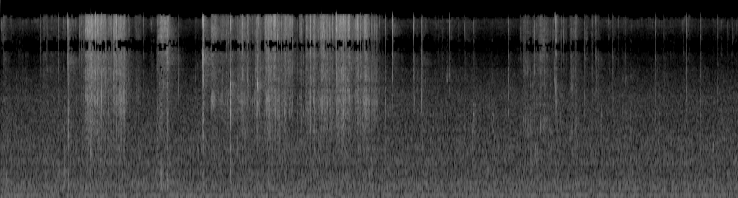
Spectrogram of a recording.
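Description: Close-up chewing of a mouthful of burger, a run of small wet clicks and crunches that are busiest in the first half, with the paper wrapper crinkling in the hands. A steady low hum runs underneath.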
